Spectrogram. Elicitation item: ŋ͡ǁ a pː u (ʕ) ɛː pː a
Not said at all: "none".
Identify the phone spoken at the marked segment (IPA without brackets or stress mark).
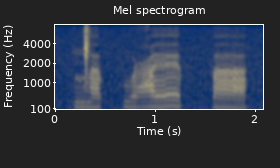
ʕ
